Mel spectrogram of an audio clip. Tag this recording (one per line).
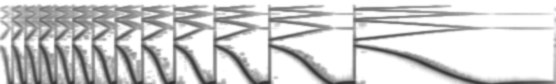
decay
decaying
descending
effect
fading
FX
noise
pitch
pitchshift
soundeffect
synthesizer
VSTi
